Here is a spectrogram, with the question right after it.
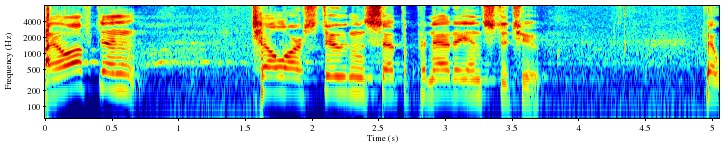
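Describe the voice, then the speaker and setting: There is noticeable background noise as a man with an American accent speaks at a high pitch. He goes at a fairly slow pace with ordinary pitch variation. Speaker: former Secretary of Defense, commencement speaker. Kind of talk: commencement speech. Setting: large ceremony hall with public address system.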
